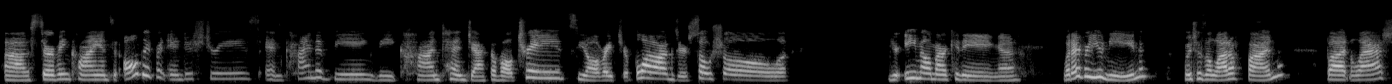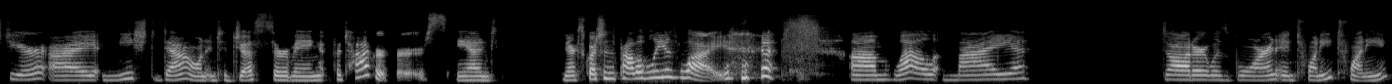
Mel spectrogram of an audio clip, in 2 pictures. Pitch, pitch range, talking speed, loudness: 225 Hz, 200-265 Hz, 130 wpm, -24 LUFS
